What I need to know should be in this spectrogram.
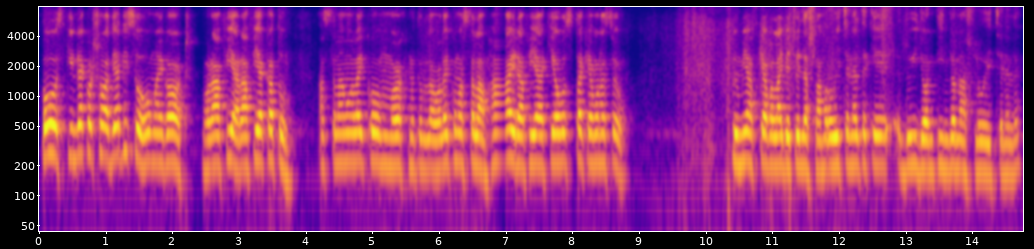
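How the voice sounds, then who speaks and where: A hoarse young man, chatting casually with viewers on a live stream and greeting commenters by name. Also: high voice, flat delivery, fairly quick, mellow. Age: young adult.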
